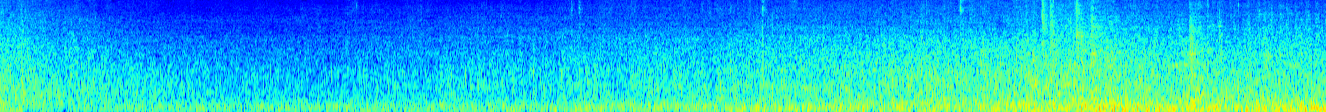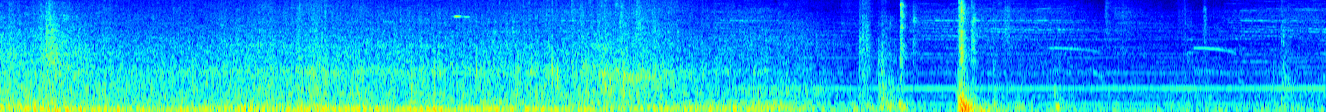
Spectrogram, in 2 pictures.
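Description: A car engine running, which falls away about ten seconds in, then a sharp click of a car door being opened near the end.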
